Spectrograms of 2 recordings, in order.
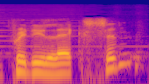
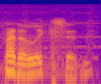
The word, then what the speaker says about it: predilection: it it it was predict i'll put readily pretty election yeah thanks that you really don't know how to pronounce i do anyways so it's pronounced predilection and it turns out what it means is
